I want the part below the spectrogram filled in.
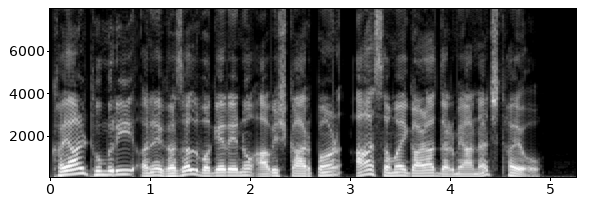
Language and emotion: Gujarati, neutral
